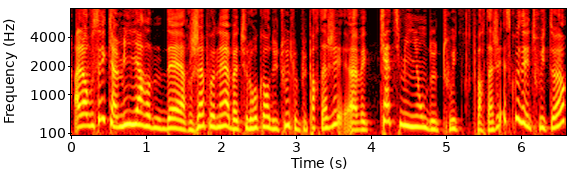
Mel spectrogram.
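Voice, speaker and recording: A woman's voice: a little high, animated, dry recording. A woman hosting a live radio talk show, upbeat and teasing as she introduces her guests and panel. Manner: upbeat, teasing, quick to laugh. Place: radio studio. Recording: studio with loud audience and music.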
